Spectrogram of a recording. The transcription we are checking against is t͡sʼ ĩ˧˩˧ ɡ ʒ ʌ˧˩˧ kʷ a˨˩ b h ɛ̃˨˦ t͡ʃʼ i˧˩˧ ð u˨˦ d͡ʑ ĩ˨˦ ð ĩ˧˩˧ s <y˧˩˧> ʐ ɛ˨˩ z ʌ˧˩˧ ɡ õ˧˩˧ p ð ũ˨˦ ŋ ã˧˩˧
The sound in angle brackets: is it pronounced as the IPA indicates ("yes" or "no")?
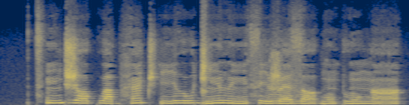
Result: no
